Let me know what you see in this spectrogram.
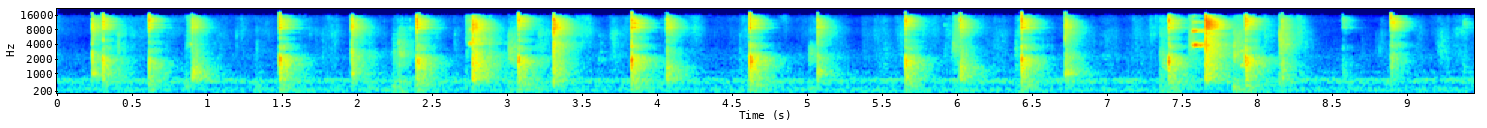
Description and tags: Office staff play ping-pong. Office Table Tennis Championships sounds.
sport, play, ping-pong, game, staff, office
